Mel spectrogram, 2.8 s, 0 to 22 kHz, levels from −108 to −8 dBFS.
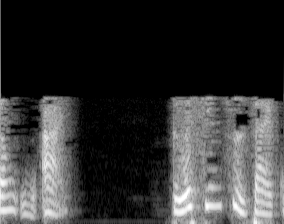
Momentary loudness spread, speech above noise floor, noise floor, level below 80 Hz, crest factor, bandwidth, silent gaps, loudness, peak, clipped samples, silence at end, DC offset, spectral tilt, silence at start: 7 LU; 70 dB; -87 dBFS; -36 dBFS; 16 dB; 3.8 kHz; none; -17 LUFS; -2 dBFS; under 0.1%; 0 s; under 0.1%; -10.5 dB/octave; 0 s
